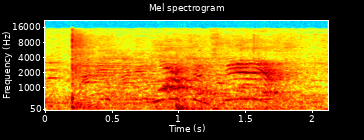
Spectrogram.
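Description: Two dull thuds about a second apart, typical of boxing gloves landing on an opponent, with voices calling out around the ring.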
